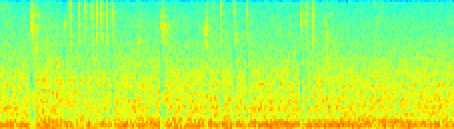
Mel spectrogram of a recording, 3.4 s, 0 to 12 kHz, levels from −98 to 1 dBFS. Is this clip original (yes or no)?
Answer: yes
